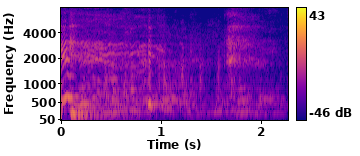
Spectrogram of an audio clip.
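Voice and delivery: a long breathy laugh; voiceless laugh. Real, not acted. Teacher laughing at the retold scene, breathy laugh. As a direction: laugh quietly at the memory.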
